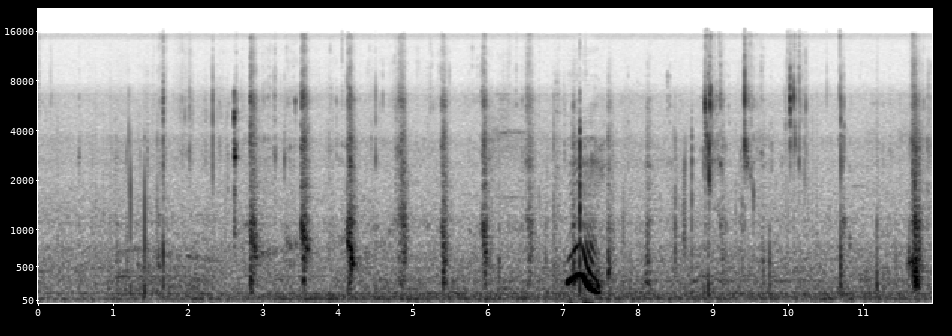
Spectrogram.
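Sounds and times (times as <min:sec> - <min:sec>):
cookie crunching while eaten: 0:01.4 - 0:11.9.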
